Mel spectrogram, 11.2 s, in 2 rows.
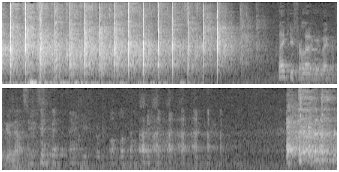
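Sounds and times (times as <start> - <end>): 
audience clapping in unison: 0.0 - 4.2
speech: 4.7 - 9.1, 10.8 - 11.1
laughter: 6.0 - 9.6.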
